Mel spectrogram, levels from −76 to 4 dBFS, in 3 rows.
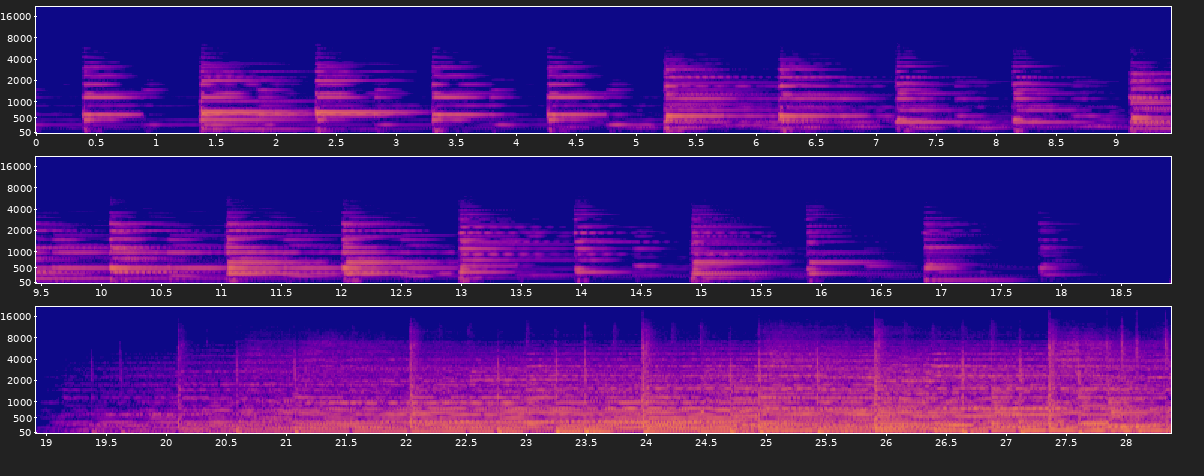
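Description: Throughout the clip the level pumps and thins: onsets come through, but anything held or decaying sinks away, with the level swinging by roughly 15 dB. This is a noise suppressor applied to music or sounds. The processor was built for speech and treats steady tones, ambience and reverberant tails as noise to be removed, so it pulls them down while letting sharp attacks pass. The result is a fluttering, hollowed-out sound with tails that end too early.

Five stretches are hit hardest, each heard as sound cut by the noise suppressor. From 0.00 to 1.37 s the sustained material sinks by up to about 17 dB for roughly a second. From 3.09 to 5.25 s it drops by up to about 17 dB for around one and a half seconds, and from 6.90 to 9.13 s by up to about 16 dB for a similar span. A brief dip of about 6 dB follows between 10.87 and 11.05 s. The longest loss runs from 11.69 to 18.93 s, with cuts of up to about 17 dB across some five seconds. 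In each stretch, steady or fading sound is mistaken for noise and clamped down, while sudden events mostly survive.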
